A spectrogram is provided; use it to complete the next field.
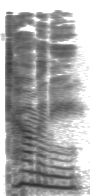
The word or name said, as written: Tammany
